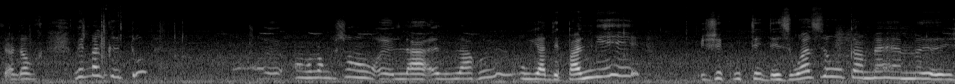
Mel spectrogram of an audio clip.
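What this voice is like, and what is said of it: Speaks with a foreign accent. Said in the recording (French): “Désolée pour mon accent”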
